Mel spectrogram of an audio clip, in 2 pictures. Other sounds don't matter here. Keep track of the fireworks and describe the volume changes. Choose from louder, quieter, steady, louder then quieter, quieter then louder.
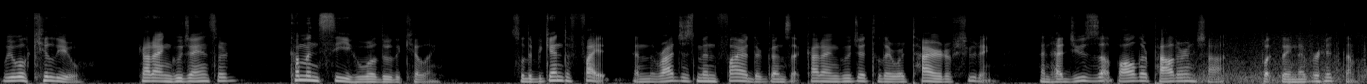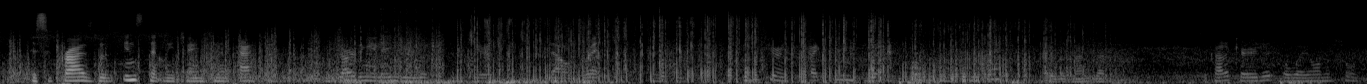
steady.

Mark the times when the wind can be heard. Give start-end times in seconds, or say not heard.
11.7-27.3.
